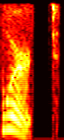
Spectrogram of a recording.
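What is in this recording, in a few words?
"wort", US English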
